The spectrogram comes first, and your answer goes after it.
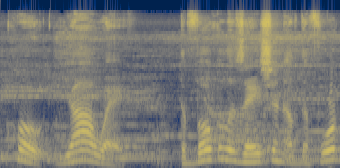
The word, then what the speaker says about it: Yahweh: 680 states emphatically quote the true pronunciation of the name YHVH was never lost several early greek writers of the christian church testified that the name was pronounced yahweh or the personal name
